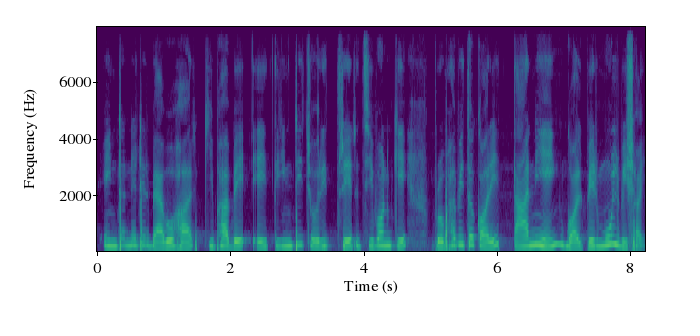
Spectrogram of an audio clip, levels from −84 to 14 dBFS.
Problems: none marked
